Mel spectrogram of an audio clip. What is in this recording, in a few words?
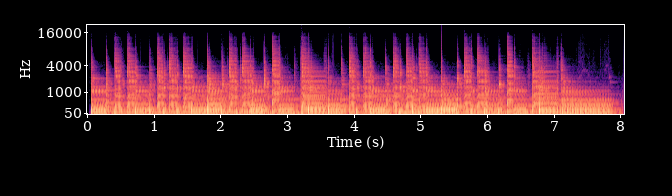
bass; UFX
